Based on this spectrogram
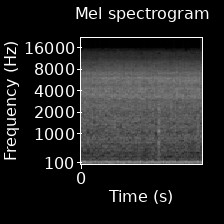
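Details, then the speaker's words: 2022 Subaru WRX turbo, still a little cold, on ramps with e-brake on, after Perrin charge pipe install: low steady idle, even pulses, fans running, no hunting or hissing; normal idle, no boost leaks. "It's still a little bit cold, but it's fine. This has no boost leaks."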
